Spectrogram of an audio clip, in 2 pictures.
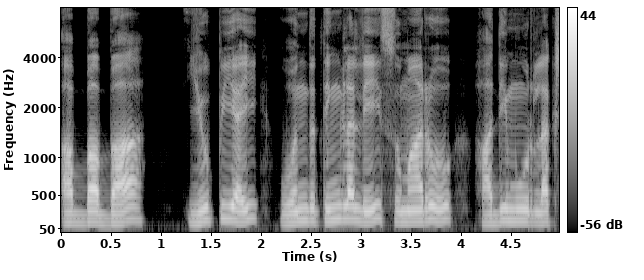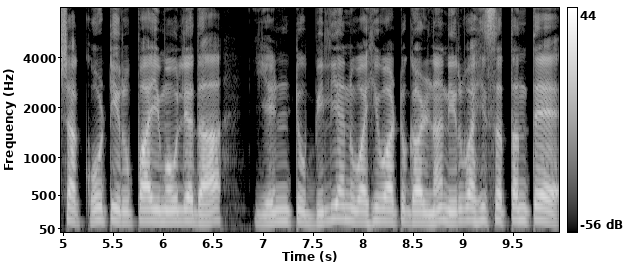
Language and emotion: Kannada, surprised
